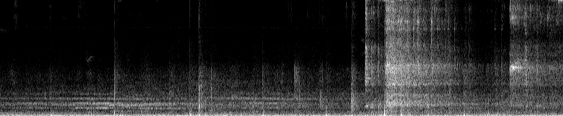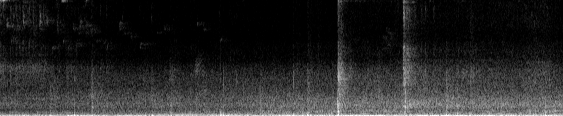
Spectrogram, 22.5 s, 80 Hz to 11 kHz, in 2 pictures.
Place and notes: a reminder of the vibrant city
Deutschland, 8 May 2004, 17:00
